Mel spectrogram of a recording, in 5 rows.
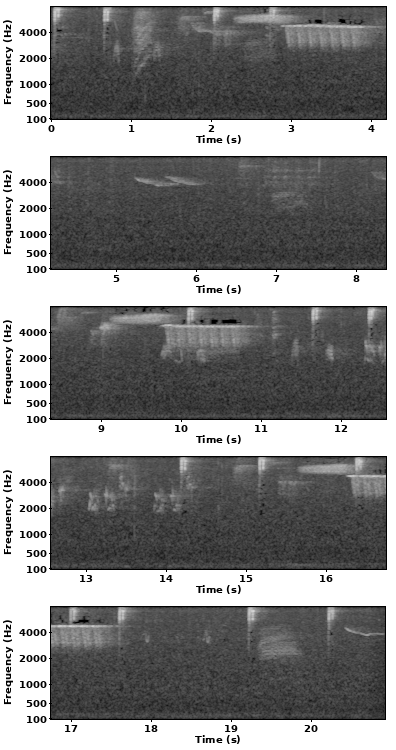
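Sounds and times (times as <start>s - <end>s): bird chirps and trills: 0.0s - 4.4s, 8.3s - 18.0s, 18.6s - 20.9s.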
